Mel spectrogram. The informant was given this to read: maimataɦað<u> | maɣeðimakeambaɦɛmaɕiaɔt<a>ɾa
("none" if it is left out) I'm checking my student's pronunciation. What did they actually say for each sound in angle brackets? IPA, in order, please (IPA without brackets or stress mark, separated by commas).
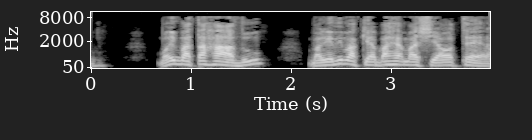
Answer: u, ɛ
